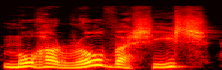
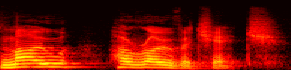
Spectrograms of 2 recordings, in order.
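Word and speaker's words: Mohorovičić: moho in 1909 Andrea moar rashish even when there is a phonetically spelled word clear for anyone to see Kyle still gets it wrong it's Mo herovic a Croatian scientist discovered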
